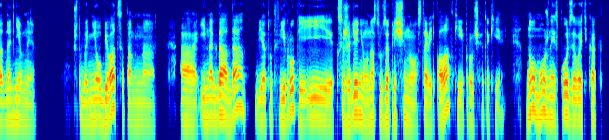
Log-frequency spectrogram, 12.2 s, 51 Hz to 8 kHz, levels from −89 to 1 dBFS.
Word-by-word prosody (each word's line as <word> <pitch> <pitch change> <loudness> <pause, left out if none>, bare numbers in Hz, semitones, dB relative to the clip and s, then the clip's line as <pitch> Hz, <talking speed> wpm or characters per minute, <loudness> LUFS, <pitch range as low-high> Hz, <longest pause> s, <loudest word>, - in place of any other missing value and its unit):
однодневные, 105 -3 -3 0.7
чтобы 105 -1 -7
не 110 +2 -5
убиваться 115 +8 +4
там 100 0 -6
на 100 -2 -7 0.5
а 105 -2 +2
иногда, 120 +1 +4
да, 165 +9 +2 0.2
я 115 +1 -1
тут - - -11
в - - -19
Европе, 130 +6 +1
и, 110 -1 -1
к - - -7
сожалению, 115 +3 +1
у - - -2
нас 115 +2 -1
тут 115 - -7
запрещено 110 -3 +1
ставить 95 +1 -1
палатки 115 +3 +3
и 100 - -5
прочие 100 0 -6
такие. - - -12 0.4
Но 155 +6 +3
можно 125 -2 0
использовать 115 -2 +1
как - - -4
110 Hz, 145 wpm, -26 LUFS, 100-120 Hz, 0.7 s, убиваться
